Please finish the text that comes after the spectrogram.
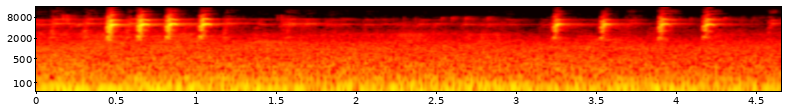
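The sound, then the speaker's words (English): An owl calls at night: a quick run of four sharp, high-pitched notes, a pause, then four more spaced out, standing clearly above a quiet, low background hum. “We eventually got an owl, which I found.”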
